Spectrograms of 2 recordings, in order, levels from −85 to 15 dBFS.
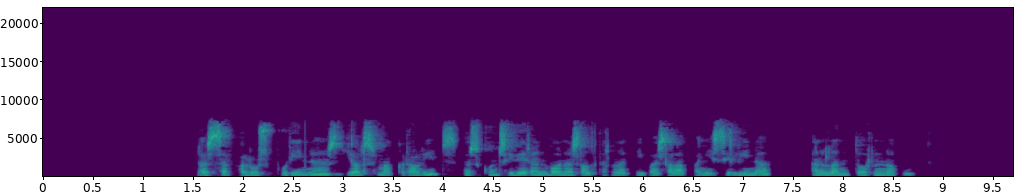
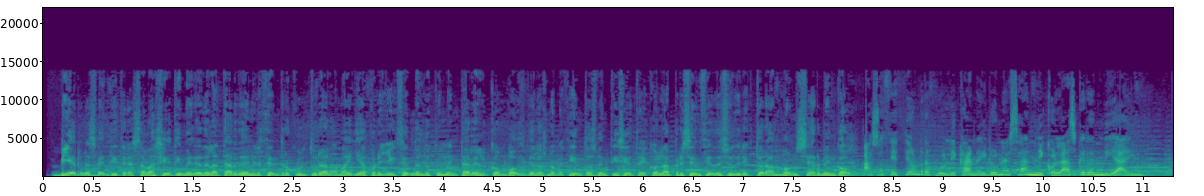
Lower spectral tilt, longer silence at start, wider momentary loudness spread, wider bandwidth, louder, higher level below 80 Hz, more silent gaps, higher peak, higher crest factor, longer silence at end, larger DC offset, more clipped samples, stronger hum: second, -3 dB/octave vs -7.5 dB/octave; first, 1.55 s vs 0.1 s; first, 9 LU vs 4 LU; second, 7.8 kHz vs 14 kHz; second, -31 LUFS vs -13 LUFS; second, -76 dBFS vs -38 dBFS; first, 3.50-3.54 s, 6.44-6.50 s, 7.29-7.68 s vs none; second, -12 dBFS vs 0 dBFS; first, 20 dB vs 12 dB; first, 1 s vs 0 s; neither; neither; neither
